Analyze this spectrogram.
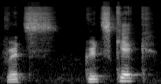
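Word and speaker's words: Grzesiek: I'm not pronouncing his last name. It's Gritskick.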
